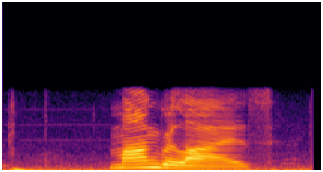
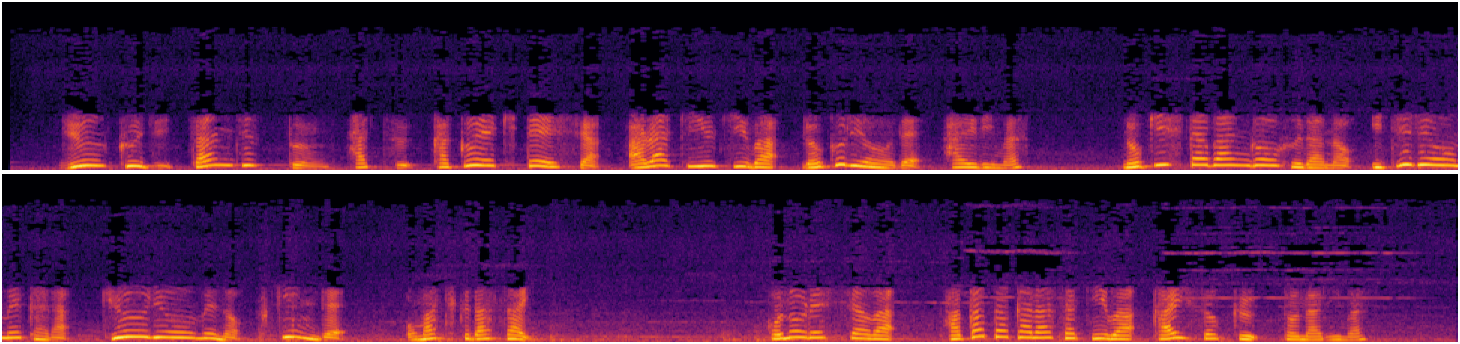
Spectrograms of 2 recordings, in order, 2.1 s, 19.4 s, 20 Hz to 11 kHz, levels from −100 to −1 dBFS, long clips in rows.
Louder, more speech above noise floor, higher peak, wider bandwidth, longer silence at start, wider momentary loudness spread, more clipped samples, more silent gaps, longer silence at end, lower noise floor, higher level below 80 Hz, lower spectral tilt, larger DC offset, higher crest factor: first, -13 LUFS vs -21 LUFS; second, 21 dB vs 33 dB; first, 0 dBFS vs -6 dBFS; second, 5.4 kHz vs 6.2 kHz; second, 0.05 s vs 0.4 s; first, 18 LU vs 12 LU; neither; neither; second, 0.1 s vs 0.6 s; second, -34 dBFS vs -53 dBFS; first, -30 dBFS vs -64 dBFS; about the same, -7.5 dB/octave vs -7.5 dB/octave; neither; about the same, 16 dB vs 16 dB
